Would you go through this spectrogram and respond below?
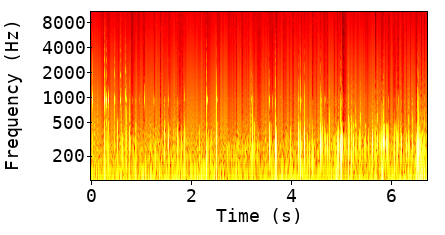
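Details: Loud stomach growling recorded through a stethoscope on the abdomen after eating Mentos, following a fast of over 15 hours: active bowel sounds with gas bubbling.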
